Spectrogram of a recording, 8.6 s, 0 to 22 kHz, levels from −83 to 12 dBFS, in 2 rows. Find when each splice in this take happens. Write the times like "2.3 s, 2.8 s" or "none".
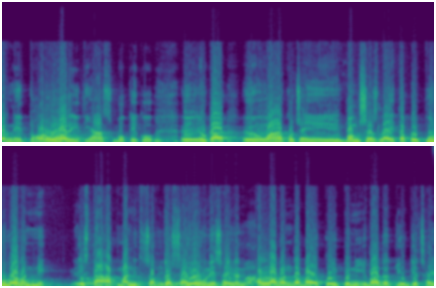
6.8 s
